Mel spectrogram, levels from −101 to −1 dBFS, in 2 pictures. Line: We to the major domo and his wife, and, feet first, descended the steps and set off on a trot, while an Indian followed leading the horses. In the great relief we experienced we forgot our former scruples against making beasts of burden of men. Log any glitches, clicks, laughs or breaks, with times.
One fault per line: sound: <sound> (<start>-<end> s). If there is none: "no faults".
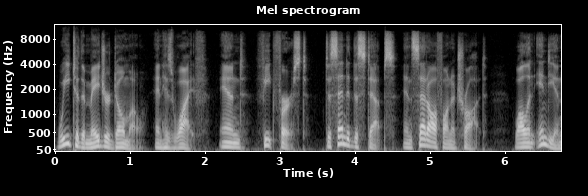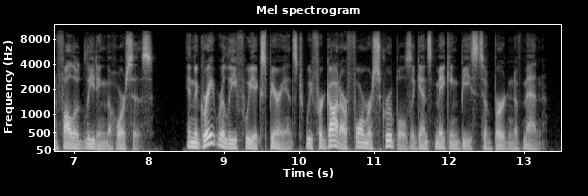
no faults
